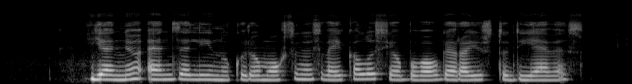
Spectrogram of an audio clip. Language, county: Lithuanian, Marijampolė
